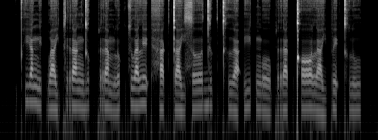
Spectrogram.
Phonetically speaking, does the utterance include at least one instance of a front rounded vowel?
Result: no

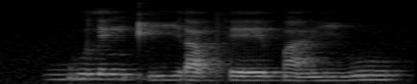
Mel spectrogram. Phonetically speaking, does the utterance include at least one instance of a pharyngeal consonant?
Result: no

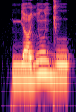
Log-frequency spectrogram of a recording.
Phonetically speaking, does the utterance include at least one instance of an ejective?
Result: no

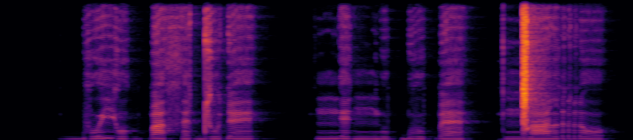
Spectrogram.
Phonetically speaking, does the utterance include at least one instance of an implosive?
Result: yes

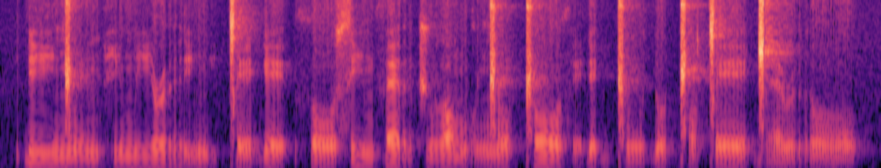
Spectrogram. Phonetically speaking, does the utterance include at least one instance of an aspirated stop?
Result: no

